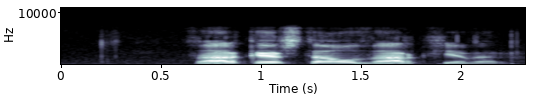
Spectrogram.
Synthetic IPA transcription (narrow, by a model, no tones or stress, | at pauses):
vɛɾkɛɾ̥st̪ɛawvɛɾkçɛvɛɾ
